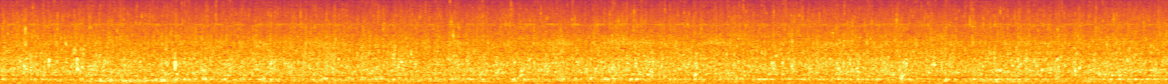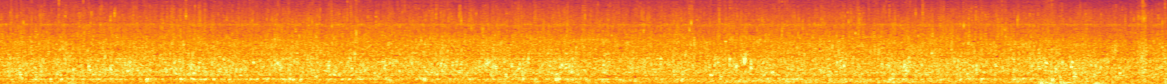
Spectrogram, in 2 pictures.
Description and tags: Soft flowing water very close to the river
Sound of water flowing in the river.
agua, flow, fluir, naturaleza, nature, rio, river, water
